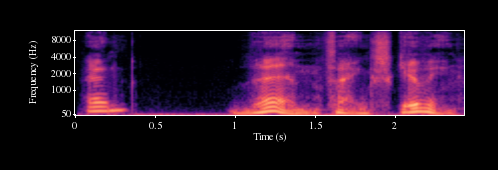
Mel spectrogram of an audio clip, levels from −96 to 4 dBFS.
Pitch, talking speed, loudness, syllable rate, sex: 115 Hz, 75 wpm, -18 LUFS, 2.8 syllables/s, male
